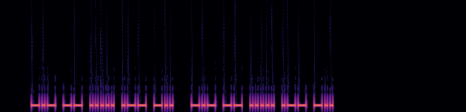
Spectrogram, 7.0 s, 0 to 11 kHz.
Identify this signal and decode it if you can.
Morse code, heard as a keyed tone, about 30 wpm, 700 Hz. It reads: KM5WD KM5WD
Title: USA Call Signs Repeated 2x 30wpm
